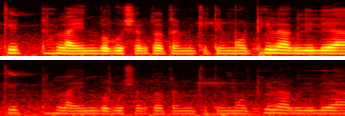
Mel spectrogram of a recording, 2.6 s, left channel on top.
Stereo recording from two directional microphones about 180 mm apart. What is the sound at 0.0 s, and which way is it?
A woman's voice, 40° left (ahead or behind).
